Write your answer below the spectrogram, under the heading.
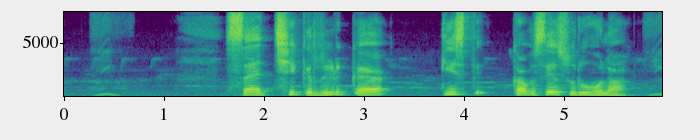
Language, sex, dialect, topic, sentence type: Bhojpuri, male, Western, banking, question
